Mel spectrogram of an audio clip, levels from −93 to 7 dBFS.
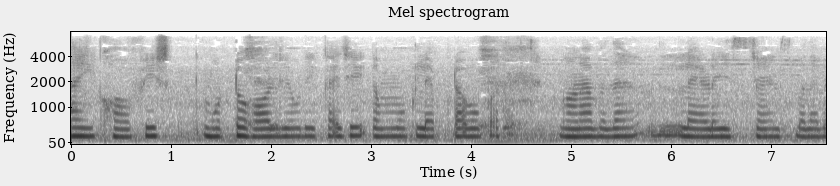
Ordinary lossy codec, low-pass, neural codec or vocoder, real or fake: MP3, 32 kbps; 7.2 kHz; none; real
